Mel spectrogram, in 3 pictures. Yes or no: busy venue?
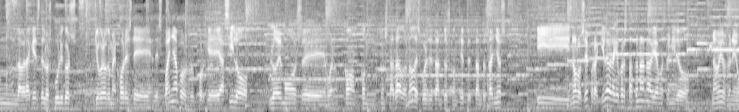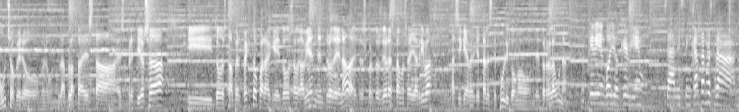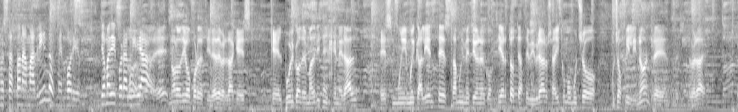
yes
